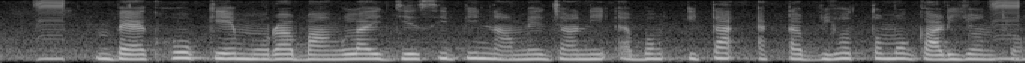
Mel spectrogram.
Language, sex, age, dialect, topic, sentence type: Bengali, female, 18-24, Western, agriculture, statement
